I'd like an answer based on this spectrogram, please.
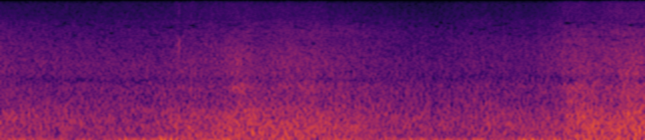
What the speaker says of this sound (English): The waves are definitely a little bigger than they were yesterday.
